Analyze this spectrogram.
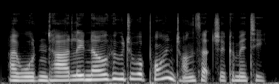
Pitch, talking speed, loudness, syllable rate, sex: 200 Hz, 235 wpm, -15 LUFS, 5.9 syllables/s, female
